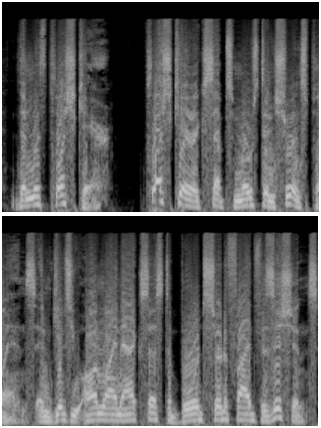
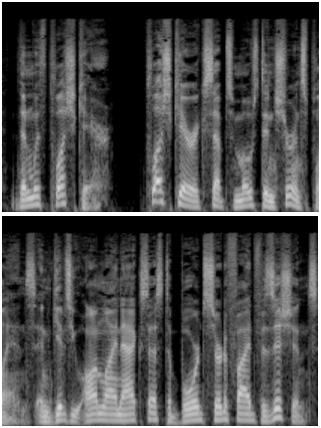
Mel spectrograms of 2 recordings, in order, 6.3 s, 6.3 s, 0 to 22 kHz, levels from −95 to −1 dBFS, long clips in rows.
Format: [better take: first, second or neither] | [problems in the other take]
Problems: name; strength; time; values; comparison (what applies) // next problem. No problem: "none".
second | distortion; heavy; 28% of the sound clipped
